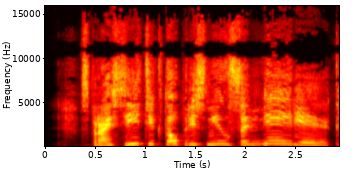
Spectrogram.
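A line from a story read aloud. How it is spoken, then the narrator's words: Shouted. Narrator (Russian): крикнула Лёля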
